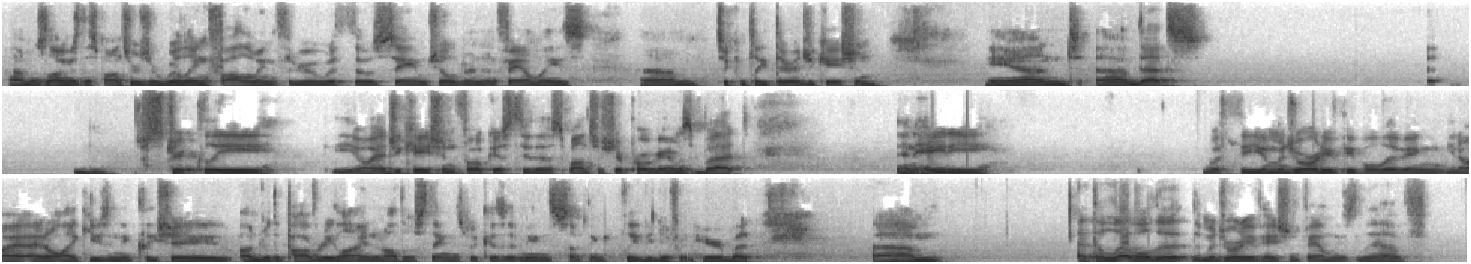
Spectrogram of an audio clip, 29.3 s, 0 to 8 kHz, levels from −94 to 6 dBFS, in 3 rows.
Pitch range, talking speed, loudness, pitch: 105-120 Hz, 160 wpm, -17 LUFS, 110 Hz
